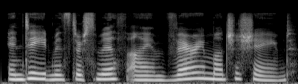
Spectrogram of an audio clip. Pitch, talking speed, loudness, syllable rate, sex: 225 Hz, 160 wpm, -16 LUFS, 4.3 syllables/s, female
